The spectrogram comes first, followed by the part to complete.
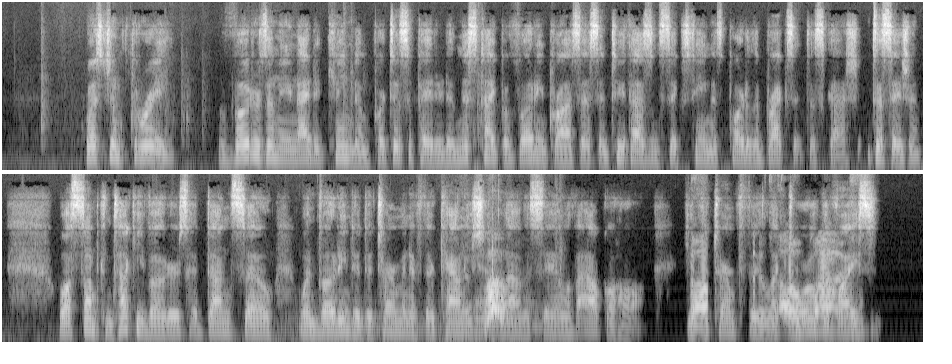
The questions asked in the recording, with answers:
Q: Give the term for the electoral device.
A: It's a referendum.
